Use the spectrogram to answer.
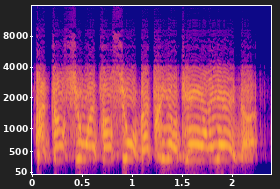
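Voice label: French damaged aa mood med; War Thunder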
